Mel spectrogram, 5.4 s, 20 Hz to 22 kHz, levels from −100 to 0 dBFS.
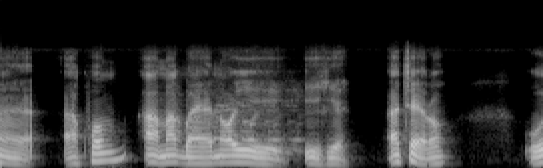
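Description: Between 1.6 and 3.15 s this speech clip picks up a trailing echo: the speech comes round again at roughly a fifth of a second, peaking at about 14 dB below the speech itself. This is feedback echo between two devices. A second device in the same room plays back what the first microphone sent, and that microphone hears it again. Each echo canceller removes only its own device's playback, so the repeat survives. The call path's limit near 8 kHz also shows.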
